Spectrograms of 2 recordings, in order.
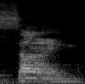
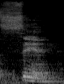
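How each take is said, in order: First: The vowel is long, rhyming with 'line'. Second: The vowel is short, rhyming with 'pin'. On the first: The speaker calls it right. "It's sine" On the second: The speaker calls it wrong. "We don't call it sin"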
